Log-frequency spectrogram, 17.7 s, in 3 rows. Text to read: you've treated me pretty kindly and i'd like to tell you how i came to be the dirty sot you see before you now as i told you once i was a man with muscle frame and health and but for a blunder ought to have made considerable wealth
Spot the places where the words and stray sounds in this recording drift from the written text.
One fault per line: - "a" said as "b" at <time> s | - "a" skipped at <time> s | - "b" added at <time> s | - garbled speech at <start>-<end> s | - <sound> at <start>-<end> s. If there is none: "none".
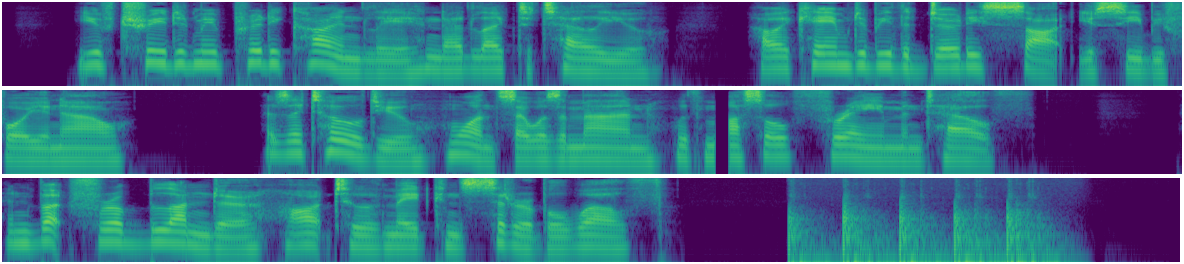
- dropout at 9.5-9.5 s
- thud at 15.7-17.3 s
